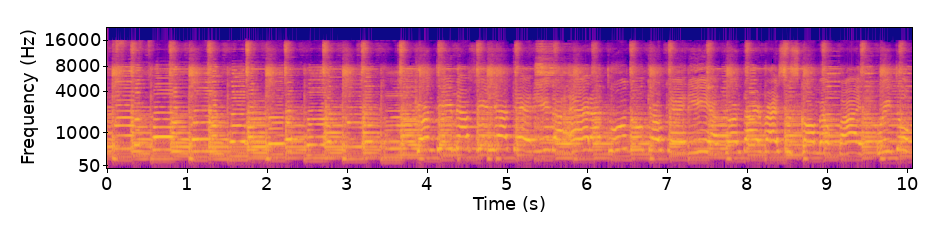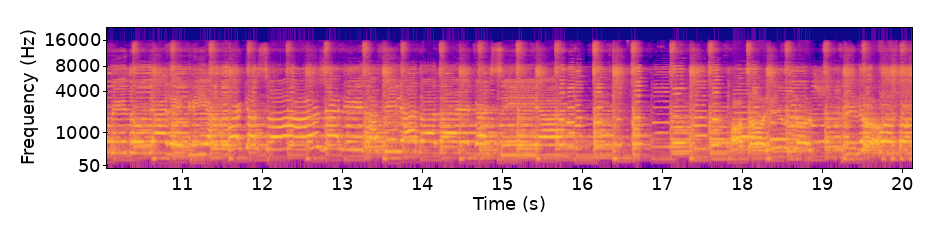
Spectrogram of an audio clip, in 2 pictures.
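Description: Gaúcho-style music: an accordion plays an instrumental passage over a steady beat, between sung trova verses.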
